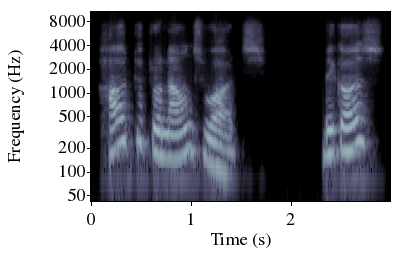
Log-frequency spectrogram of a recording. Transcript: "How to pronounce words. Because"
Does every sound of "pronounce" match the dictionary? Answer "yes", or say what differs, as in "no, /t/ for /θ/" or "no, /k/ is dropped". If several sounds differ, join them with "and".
yes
